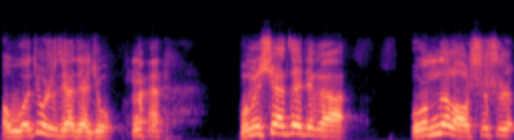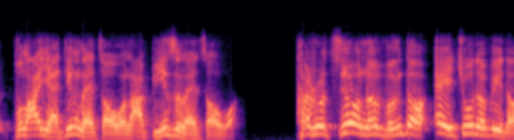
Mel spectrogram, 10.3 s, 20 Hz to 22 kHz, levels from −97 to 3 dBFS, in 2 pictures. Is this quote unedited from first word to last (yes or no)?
no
